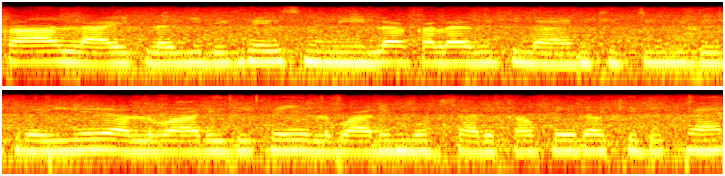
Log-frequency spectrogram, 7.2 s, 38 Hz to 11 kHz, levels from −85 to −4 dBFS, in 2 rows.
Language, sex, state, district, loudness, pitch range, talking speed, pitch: Hindi, female, Bihar, Samastipur, -14 LUFS, 180-190 Hz, 250 wpm, 185 Hz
